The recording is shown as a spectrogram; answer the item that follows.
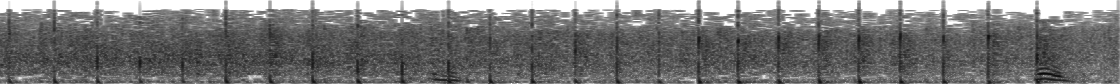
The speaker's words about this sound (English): And so this is what I want us to do. Let's give God the greatest applause of all applause for working yesterday, shall we?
